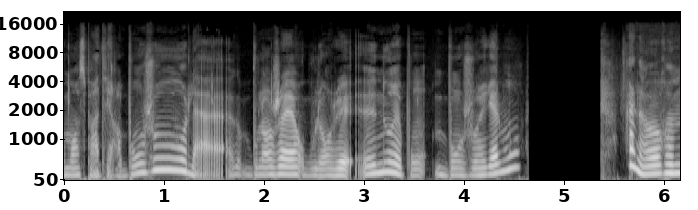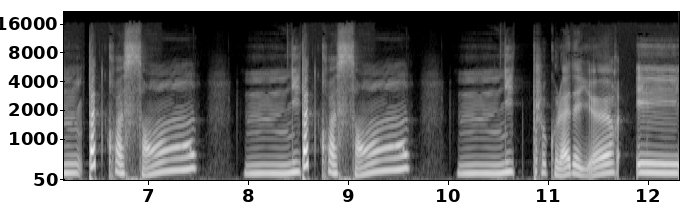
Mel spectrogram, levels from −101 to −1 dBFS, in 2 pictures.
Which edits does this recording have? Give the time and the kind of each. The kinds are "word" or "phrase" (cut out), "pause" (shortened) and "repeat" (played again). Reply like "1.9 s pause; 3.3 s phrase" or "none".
2.4 s phrase; 6.4 s phrase; 8.5 s repeat; 10.9 s word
